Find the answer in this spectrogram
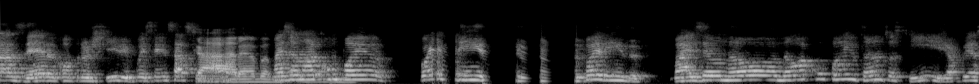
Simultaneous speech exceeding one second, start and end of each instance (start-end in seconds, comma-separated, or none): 1.9-3.5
